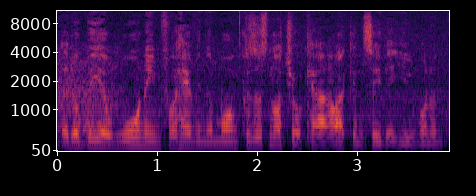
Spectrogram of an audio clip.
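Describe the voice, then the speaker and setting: A man's voice: mid-range voice, a little fast. A man with a broad New Zealand accent, a police officer speaking bluntly and firmly in colloquial language to members of the public. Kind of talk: on-the-job talk with members of the public. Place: outdoors on a residential street. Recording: noisy outdoor location sound with traffic.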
